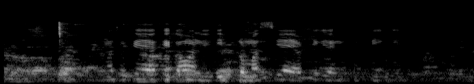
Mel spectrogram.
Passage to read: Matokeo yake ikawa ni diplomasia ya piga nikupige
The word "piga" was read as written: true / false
true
